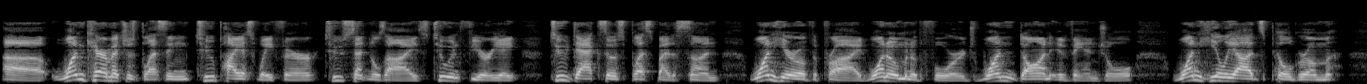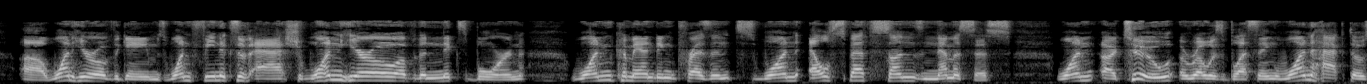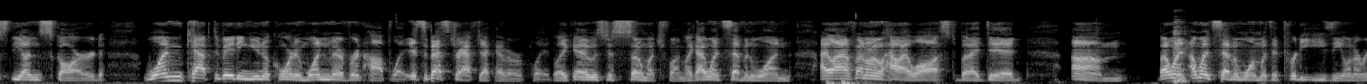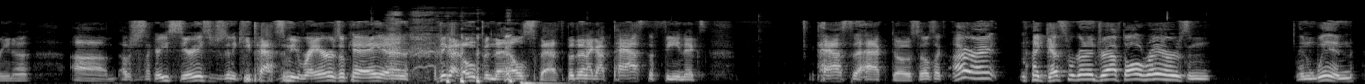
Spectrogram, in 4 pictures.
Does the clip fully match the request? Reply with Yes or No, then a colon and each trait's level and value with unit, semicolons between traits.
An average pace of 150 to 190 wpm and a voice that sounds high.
No: average, 180 wpm; low, 135 Hz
